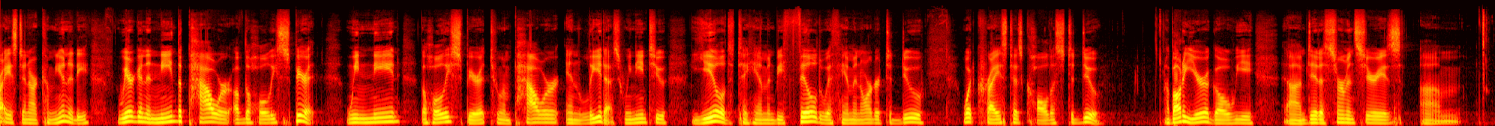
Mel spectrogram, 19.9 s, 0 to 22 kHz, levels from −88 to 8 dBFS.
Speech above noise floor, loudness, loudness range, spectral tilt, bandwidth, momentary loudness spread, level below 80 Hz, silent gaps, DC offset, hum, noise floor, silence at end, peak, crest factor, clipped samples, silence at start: 40 dB; -19 LUFS; 3 LU; -5.5 dB/octave; 16.5 kHz; 10 LU; -54 dBFS; none; under 0.1%; none; -59 dBFS; 0.15 s; -2 dBFS; 18 dB; under 0.1%; 0 s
